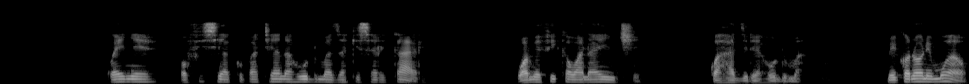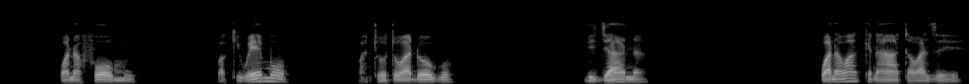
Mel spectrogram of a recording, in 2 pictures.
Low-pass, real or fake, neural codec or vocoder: 7.2 kHz; real; none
